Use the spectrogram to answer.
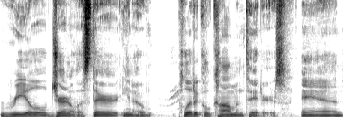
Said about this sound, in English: Um, oh, there's my kitty cat. She wants to come say hello. So I'm not. I'm just gonna let the mic roll. If you hear, if you hear some meowing, uh, my cat is wondering who the hell I'm talking to.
